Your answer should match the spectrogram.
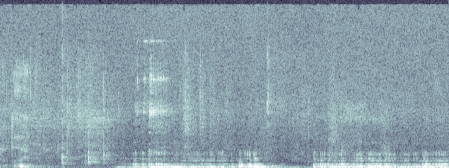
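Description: Microphone handling noise: low rumbles and bumps as a microphone is moved and adjusted on its stand.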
